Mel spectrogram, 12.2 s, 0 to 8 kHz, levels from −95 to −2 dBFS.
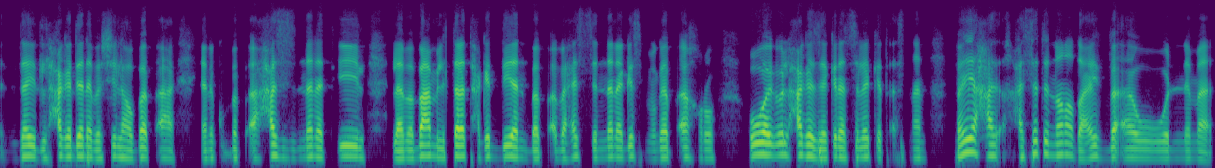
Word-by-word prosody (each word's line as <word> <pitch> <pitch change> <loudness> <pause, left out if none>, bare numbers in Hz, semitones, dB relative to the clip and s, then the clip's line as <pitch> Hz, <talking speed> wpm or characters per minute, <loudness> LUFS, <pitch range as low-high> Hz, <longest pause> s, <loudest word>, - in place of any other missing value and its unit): إزاي 140 +4 +3
الحاجة 140 +2 0
دي 145 +1 +4
أنا 140 - +3
باشيلها 130 +2 -3
وبابقى 120 -1 0 0.3
يعني - - -3
بابقى - - -4
حاسِس 125 -6 0
إن 130 +2 -3
أنا 135 -1 +3
تقيل، 135 0 -2 0.3
لمّا 110 +1 +3
باعمل 145 +1 +5
ال3 140 +3 +4
حاجات 140 0 -1
ديًا، 135 +2 +4
بابقى 115 - -2
باحِس 130 +3 -4
إن 120 +2 -5
أنا 130 -1 +3
جسمي 120 -5 -6
جاب 125 +1 +1
آخره، 120 -2 -3 0.3
وهو 160 +3 +6
يقول 155 0 +2
حاجة 150 -2 +4
زي 120 -3 0
كده 130 +1 +1
سلّاكة 130 +2 -4
أسنان. 120 -3 -9 0.3
فهي 195 +2 +5
ح 150 -2 0
حسّيت 175 +7 -5
إن 160 -3 -3
أنا 155 0 +2
ضعيف 140 -2 -1
بقى 120 +2 0
وإن 115 -1 -6
ما 110 -1 -1
130 Hz, 195 wpm, -26 LUFS, 120-140 Hz, 0.3 s, وهو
